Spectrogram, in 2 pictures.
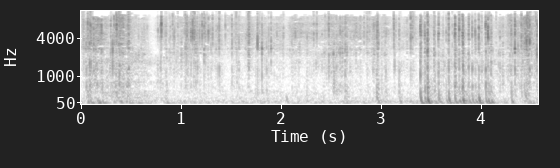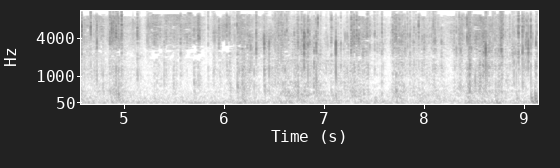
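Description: A full yellow cardboard chocolate bar box, held horizontally, is gripped and scratched by fingertips with painted nails. This produces a continuous run of quiet, bright crinkling and scratching sounds with quick, dense bursts and almost no low end.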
